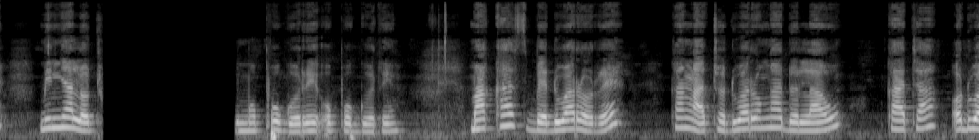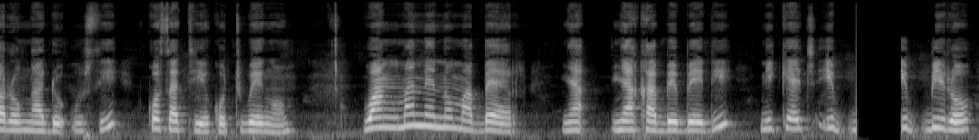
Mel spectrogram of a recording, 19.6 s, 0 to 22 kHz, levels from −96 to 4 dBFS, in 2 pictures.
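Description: At 1.03 s the speech cuts out into 1.31 s of silence and returns at 2.38 s about a second and a half further on, so a stretch is simply missing. At 18.35 s a shorter 0.41 s gap ends at 19.09 s with the speech picking up 0.33 s earlier, repeating a fragment. Both are stream reconnects: the connection dropped, the player went quiet, reconnected and restarted its decoder mid-stream at a different point.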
